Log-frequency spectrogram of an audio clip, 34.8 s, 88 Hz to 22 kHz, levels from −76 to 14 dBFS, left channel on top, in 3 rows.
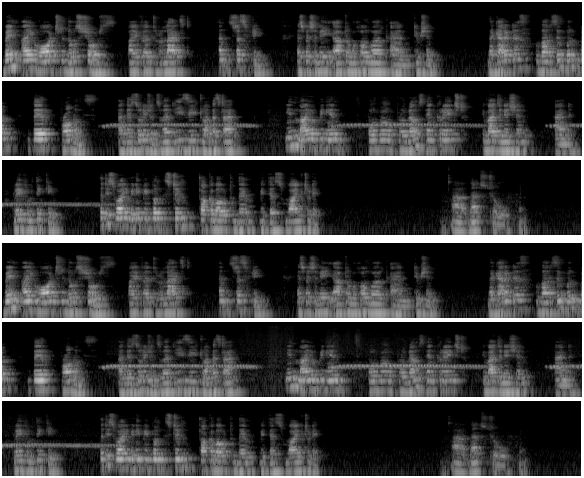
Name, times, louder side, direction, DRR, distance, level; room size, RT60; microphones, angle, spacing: voice 1, 0.0-2.2 2.5-3.7 4.3-5.3 5.9-8.7 9.7-11.9 12.2-13.5 13.9-16.4 17.3-18.5 18.9-20.9 21.2-22.2 22.6-23.1 23.4-24.4 25.1-29.5, left 2 dB, 75° left, 1.5 m, -26 dB
sound 1, 13.5-17.4 18.1-21.4 22.5-25.7, right 5 dB, 65° right, 0.4 m, -37 dB
voice 2, 32.0-33.6, left 3 dB, 45° left, 1.1 m, -32 dB
4.0 x 2.8 x 2.9 m
head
